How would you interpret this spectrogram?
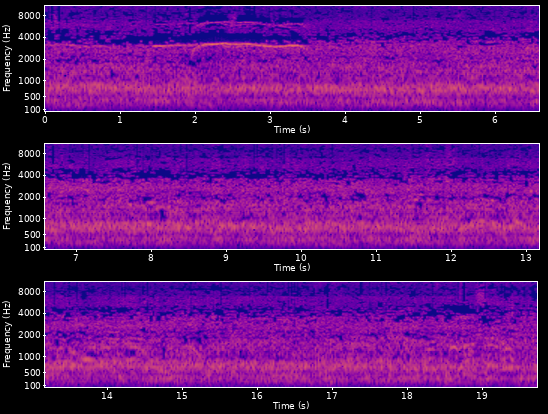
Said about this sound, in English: Footage from the scene, well, it showed crowds chanting Allah Akbar, and according to reports, they also chanted anti-Semitic slogans.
